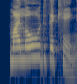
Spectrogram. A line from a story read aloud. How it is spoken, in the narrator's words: David called out to him, saying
